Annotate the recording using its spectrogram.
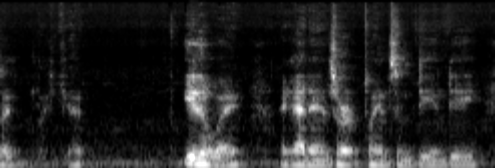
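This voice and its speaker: A man's medium-pitched, somewhat breathy voice with a dark, mellow tone and an American accent. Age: 60s. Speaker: hobby vlogger, veteran wargamer. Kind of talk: casual personal monologue. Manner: relaxed, many fillers.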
